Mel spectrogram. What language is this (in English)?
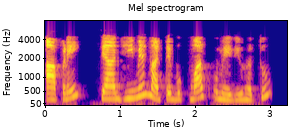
Gujarati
